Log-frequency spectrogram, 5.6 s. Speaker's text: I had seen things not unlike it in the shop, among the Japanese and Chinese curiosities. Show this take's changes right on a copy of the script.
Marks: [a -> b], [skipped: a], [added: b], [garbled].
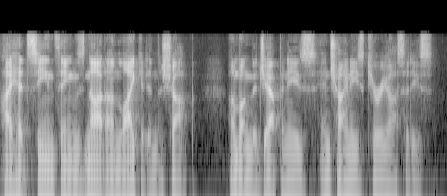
I had seen things not unlike it in the shop, among the Japanese and Chinese curiosities.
